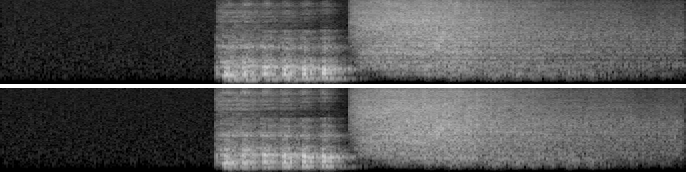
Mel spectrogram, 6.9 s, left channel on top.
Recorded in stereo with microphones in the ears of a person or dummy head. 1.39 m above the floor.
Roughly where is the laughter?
Right.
